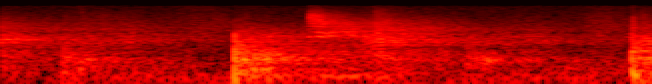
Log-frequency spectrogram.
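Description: A sneaker-shod foot landing on a rubber gym floor mat during a Spider-Man climb, one sudden knock about a second in, followed by a breathy hiss of hard breathing.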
